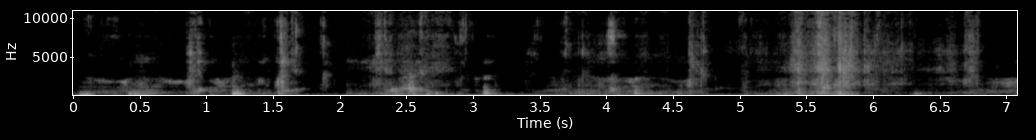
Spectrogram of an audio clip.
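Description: A person chewing a mouthful of grilled shawarma wrap: faint, irregular smacking mouth sounds.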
